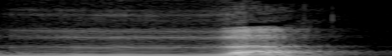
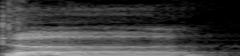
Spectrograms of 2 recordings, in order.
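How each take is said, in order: First: The word begins with a voiced th sound. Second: The word begins with a hard d sound. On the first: The speaker calls it right. "but the" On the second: The speaker calls it wrong. "Not duh"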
